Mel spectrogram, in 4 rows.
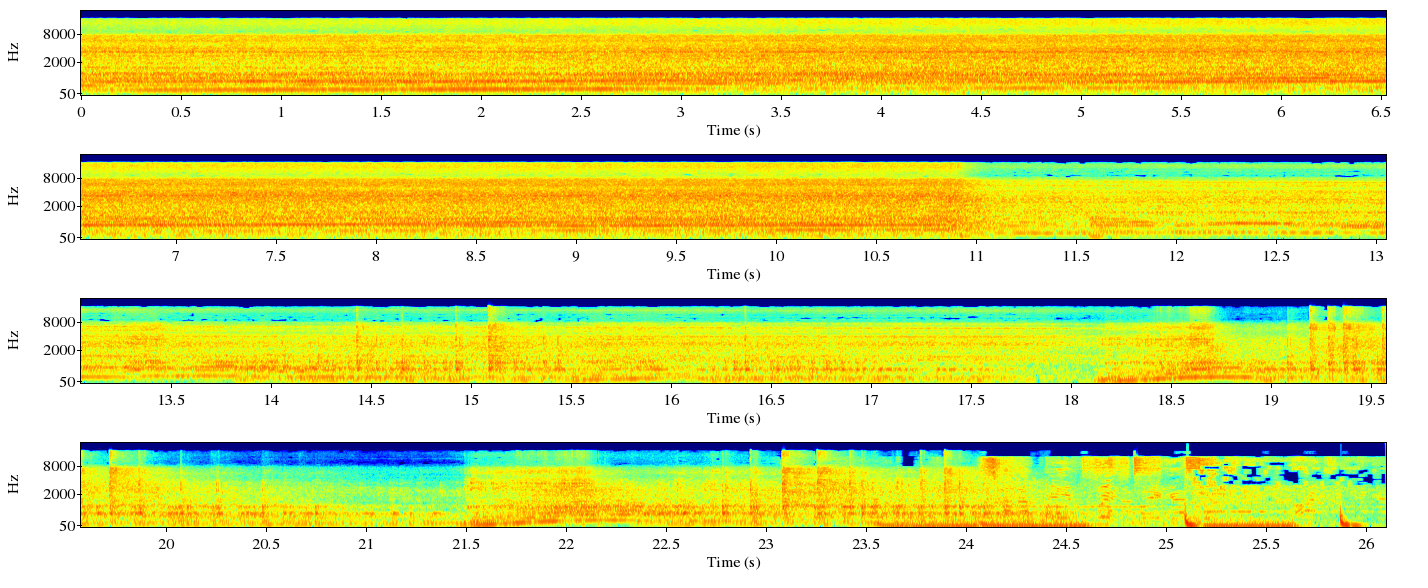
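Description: BMW M140i's turbocharged 3.0-litre straight-six on a rolling road dyno, pulling under load in one long, steady climb through the revs for about eleven seconds before the throttle snaps shut. It then falls back toward idle and is blipped three times, with pops and crackles on the overrun from the stage 2 remap.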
